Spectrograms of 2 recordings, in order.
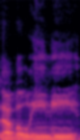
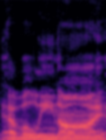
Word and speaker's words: Hoya evelinae: myself and Hoya evalini it could be pronounced avalini evelinai eveline a we're gonna go with avalini apparently uh botanist pronounced it all over the place so there's no real right or wrong way that's what I read on the internet so we'll call it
